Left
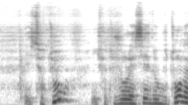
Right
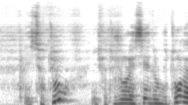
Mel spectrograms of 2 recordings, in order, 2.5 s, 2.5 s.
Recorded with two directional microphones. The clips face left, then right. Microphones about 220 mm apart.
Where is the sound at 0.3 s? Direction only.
20° left (ahead or behind).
